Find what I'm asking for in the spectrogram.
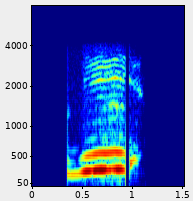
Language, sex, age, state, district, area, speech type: Hindi, male, 30-45, Bihar, Madhepura, rural, conversation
